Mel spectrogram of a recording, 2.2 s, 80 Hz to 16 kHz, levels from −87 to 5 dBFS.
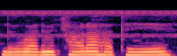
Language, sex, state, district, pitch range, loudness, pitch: Magahi, female, Jharkhand, Palamu, 190-195 Hz, -13 LUFS, 190 Hz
